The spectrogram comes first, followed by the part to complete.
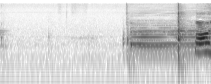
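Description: Light-up piano staircase of a battery-powered Koeda-chan tree-house toy: a step is pressed and plays a steady electronic note. The note starts about a second in after a near-silent gap, with a small click just before the end.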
